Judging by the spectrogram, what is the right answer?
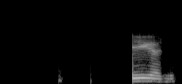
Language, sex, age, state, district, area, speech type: Bengali, male, 18-30, West Bengal, Birbhum, urban, conversation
